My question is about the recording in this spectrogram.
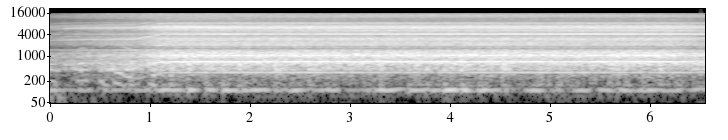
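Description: Cordless drill boring a hole through the bottom of a plastic barrel: the motor whine rises in pitch over about the first second, then holds steady as the bit cuts through.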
